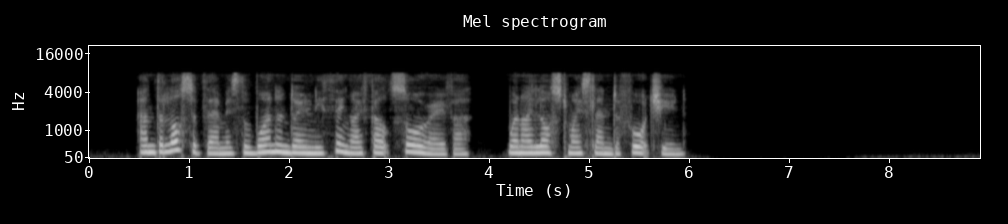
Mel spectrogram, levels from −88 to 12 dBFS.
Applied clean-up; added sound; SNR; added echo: neural mask model Resemble Enhance denoiser.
